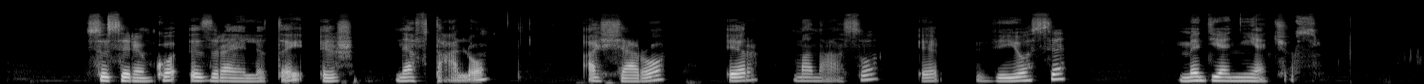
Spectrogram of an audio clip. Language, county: Lithuanian, Marijampolė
